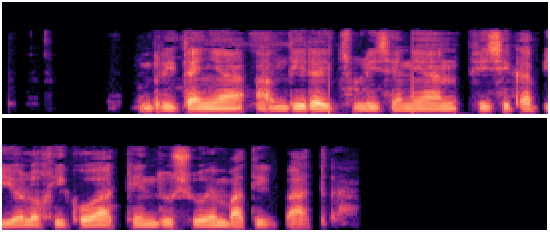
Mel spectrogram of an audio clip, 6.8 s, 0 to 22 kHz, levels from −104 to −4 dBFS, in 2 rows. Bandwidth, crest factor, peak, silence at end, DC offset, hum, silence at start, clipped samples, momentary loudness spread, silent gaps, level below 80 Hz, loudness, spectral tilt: 8 kHz; 20 dB; -4 dBFS; 1.25 s; under 0.1%; none; 0.85 s; under 0.1%; 9 LU; 4.14-4.18 s; -64 dBFS; -24 LUFS; -4.5 dB/octave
